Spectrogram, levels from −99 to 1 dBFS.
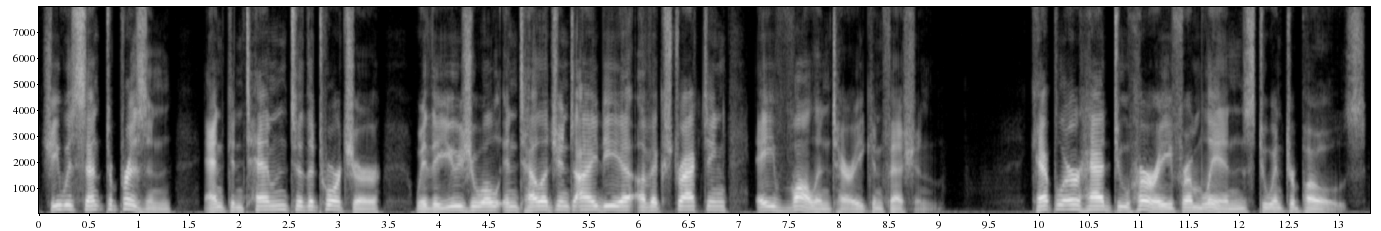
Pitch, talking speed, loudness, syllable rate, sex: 130 Hz, 125 wpm, -18 LUFS, 4.4 syllables/s, male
